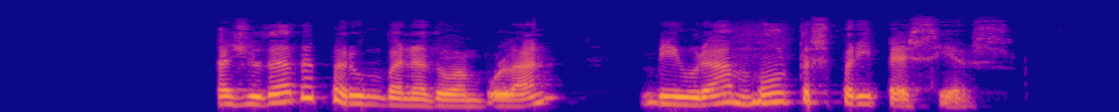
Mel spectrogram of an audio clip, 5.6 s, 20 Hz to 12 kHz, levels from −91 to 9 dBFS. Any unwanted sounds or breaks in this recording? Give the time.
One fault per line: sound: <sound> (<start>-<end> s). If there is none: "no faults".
no faults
